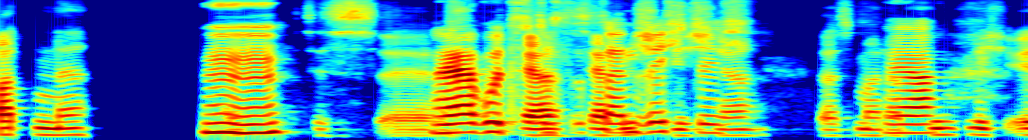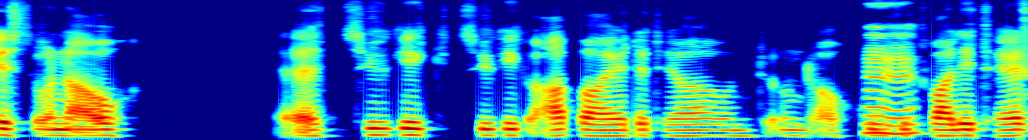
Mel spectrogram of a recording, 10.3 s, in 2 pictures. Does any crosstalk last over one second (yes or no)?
yes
